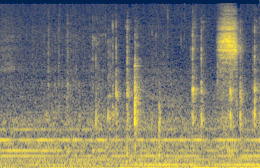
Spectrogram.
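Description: Rapid, irregular typing on a computer keyboard, a close run of light key clicks with brief pauses, set over a steady low hum.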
